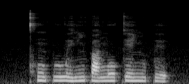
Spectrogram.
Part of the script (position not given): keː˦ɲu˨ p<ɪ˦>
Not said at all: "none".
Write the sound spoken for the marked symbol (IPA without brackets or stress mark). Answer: ɪ˨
